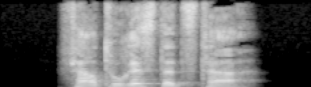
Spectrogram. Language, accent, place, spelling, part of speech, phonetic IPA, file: German, Germany, Berlin, vertouristetster, adjective, [fɛɐ̯tuˈʁɪstət͡stɐ], De-vertouristetster.ogg
- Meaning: inflection of vertouristet: 1. strong/mixed nominative masculine singular superlative degree 2. strong genitive/dative feminine singular superlative degree 3. strong genitive plural superlative degree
